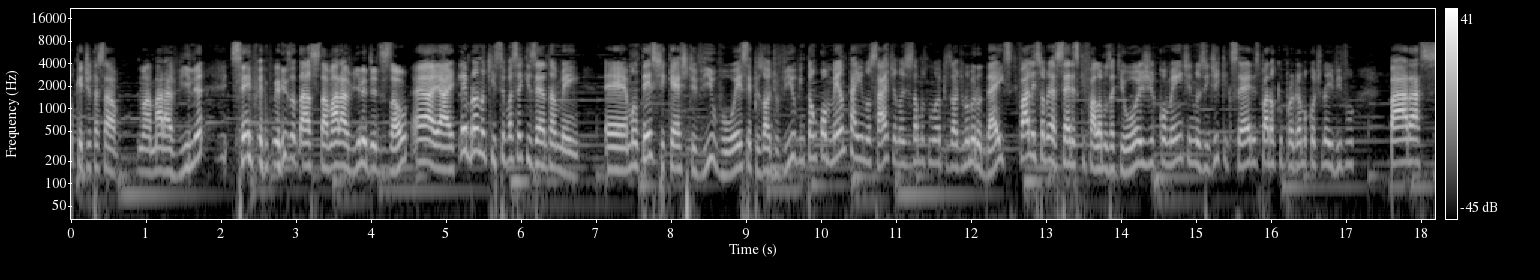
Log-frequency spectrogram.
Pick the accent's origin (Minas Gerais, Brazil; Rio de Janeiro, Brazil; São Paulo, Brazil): Rio de Janeiro, Brazil; Eu não moro no Rio. Calma. Eu sou do estado do Rio. Eu não moro no Rio.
